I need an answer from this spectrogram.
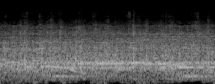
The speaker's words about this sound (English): Crowd finally making some noise here. It's almost a packed house here today at Bearcat Arena.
